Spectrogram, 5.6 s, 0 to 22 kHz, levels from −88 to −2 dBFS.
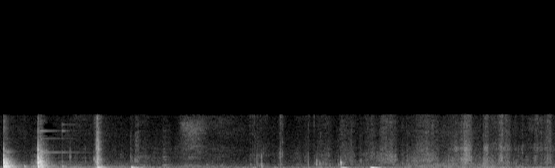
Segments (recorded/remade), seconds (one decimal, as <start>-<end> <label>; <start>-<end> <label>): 0.0-5.6 recorded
